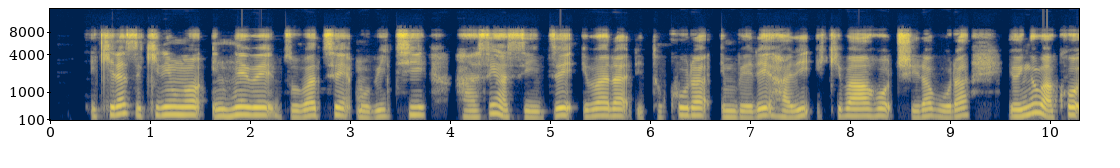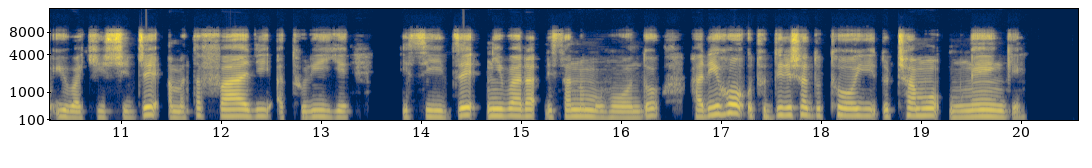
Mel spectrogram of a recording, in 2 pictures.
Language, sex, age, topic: Rundi, male, 36-49, education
